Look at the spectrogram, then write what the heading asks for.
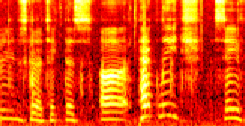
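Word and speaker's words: paklíč: So so you're just gonna take this pack leech safe. That's how you say it in Czech, because this company's Czech.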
